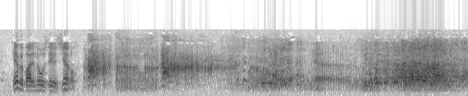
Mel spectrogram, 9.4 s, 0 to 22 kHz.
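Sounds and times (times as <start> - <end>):
speech: 0.3 - 2.6
German shepherd dog growling: 1.7 - 5.8
laughter: 4.6 - 9.3.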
